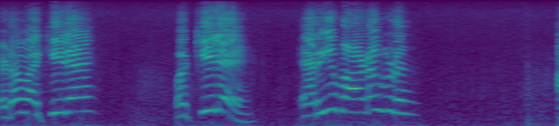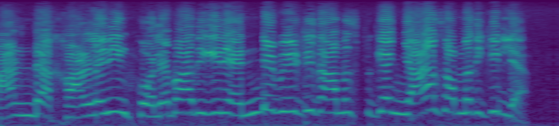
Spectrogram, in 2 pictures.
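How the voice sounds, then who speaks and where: A high, bright, shrill old grandmother who scolds and orders people about. She has a quick temper and plenty of bluster. The sound is dry and close, as in an old film. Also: no echo. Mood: indignant. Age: older. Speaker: grandmother of the house. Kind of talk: 1980s film acting.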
